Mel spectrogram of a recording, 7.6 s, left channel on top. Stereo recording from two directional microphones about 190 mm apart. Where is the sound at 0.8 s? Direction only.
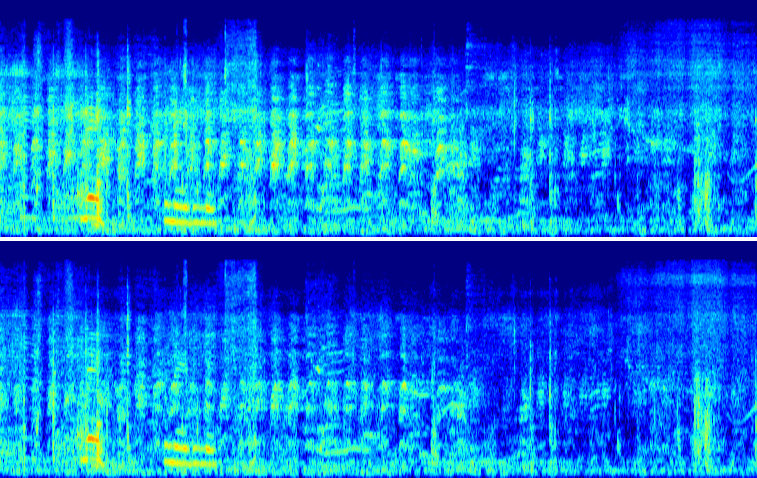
Centre (ahead or behind).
